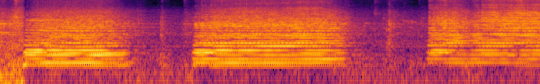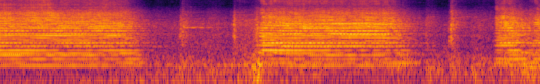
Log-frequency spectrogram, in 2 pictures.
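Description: Freight locomotive air horn sounding four separate blasts, several notes at once, the third blast the longest. A faint rumble of the passing train lies under it.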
